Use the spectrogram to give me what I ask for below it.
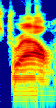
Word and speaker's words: Drow: It's got, I don't know, 20-some Drow there. By the way, Joe pronounces Dro. He's from North Jersey. I pronounce Drow. I'm from South Jersey.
